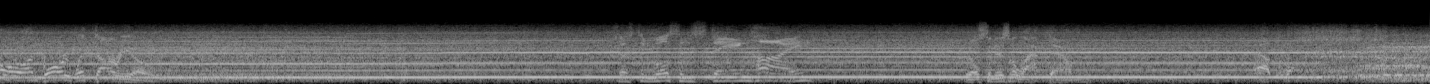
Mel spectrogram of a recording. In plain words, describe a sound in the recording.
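A racing car engine screams at high, steady revs close by.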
